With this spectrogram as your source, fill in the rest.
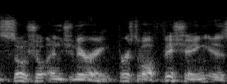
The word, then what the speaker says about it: phishing: engineering first of all phishing is spelled with a pH not an F correct but pronounced the same way and tell us a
